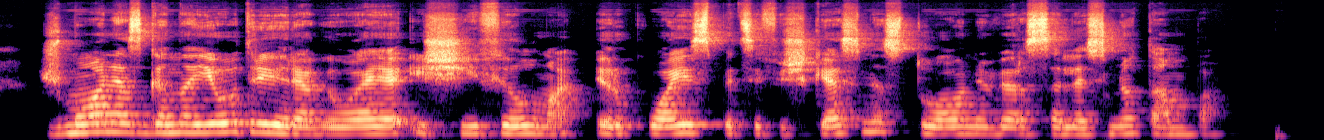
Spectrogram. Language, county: Lithuanian, Klaipėda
